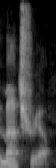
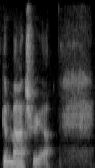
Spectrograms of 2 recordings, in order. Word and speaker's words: gematria: uh it was called the matria i think i haven't pronounced that word properly it's gematria and every number has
